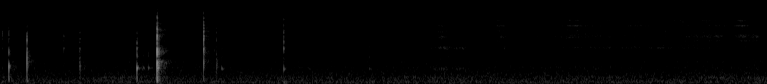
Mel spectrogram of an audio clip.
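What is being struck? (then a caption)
Small glass jar with metal screw lid. A small hollow clear glass jar with a metal screw lid, filled with orbeez water beads, is turned in the hands while fingernails tap and rub its glass sides. Several sharp, bright taps with a glassy ring come in the first three seconds, followed by soft, hissy rubbing and shifting sounds.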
